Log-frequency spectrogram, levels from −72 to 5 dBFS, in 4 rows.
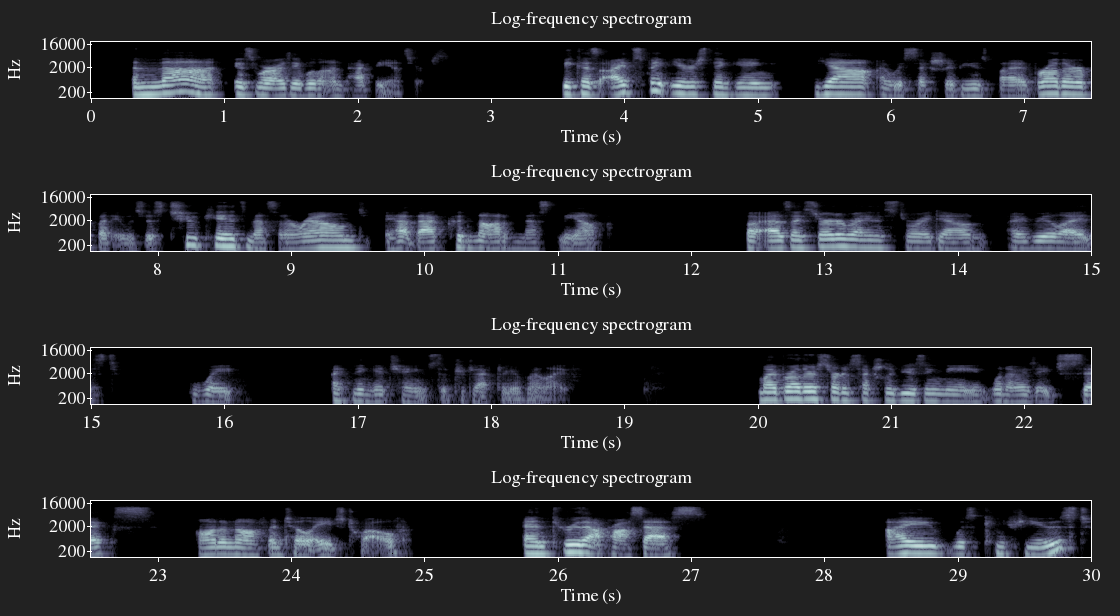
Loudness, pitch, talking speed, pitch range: -22 LUFS, 160 Hz, 170 wpm, 145-175 Hz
